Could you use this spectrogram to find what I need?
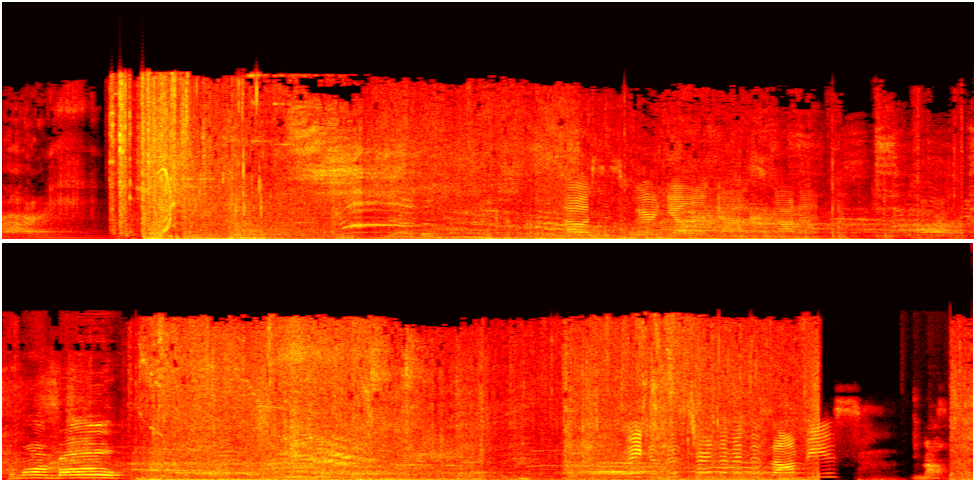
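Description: Loud battle noise rumbles with deep booms.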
